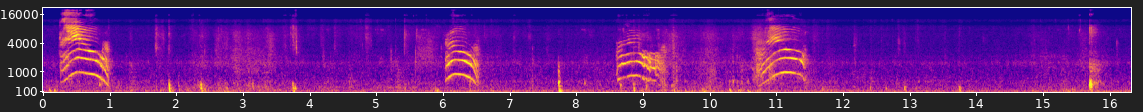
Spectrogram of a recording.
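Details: Kittens left by their mother cat call loudly for her in 2022; short arched meows come every two to three seconds, five in all, with light knocks and room noise between.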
